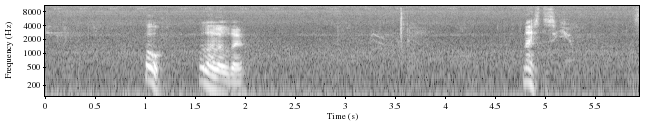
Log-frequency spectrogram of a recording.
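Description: A man speaks close by in short, drawn-out exclamations.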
